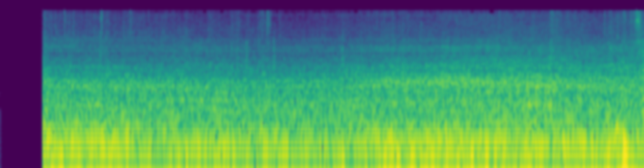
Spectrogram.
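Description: Inside a Trabant driving at motorway speed: the car's engine and road noise make a steady drone. It starts suddenly after a split second of dead silence.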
